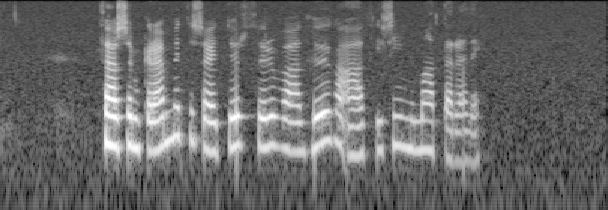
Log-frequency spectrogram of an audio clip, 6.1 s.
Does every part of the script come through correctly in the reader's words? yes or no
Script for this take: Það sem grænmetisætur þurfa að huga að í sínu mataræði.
yes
